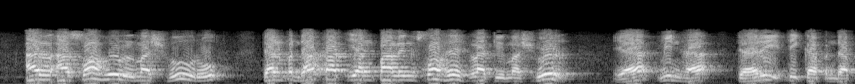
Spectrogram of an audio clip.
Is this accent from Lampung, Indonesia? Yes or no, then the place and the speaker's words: no; Krian, East Java, Indonesia; di kampung saya di Krian sana, ya.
